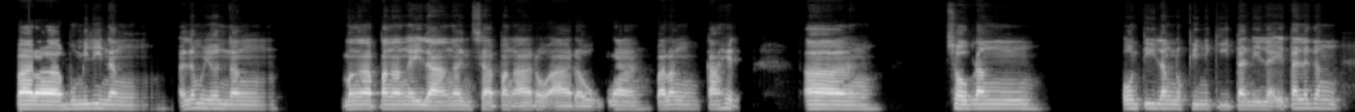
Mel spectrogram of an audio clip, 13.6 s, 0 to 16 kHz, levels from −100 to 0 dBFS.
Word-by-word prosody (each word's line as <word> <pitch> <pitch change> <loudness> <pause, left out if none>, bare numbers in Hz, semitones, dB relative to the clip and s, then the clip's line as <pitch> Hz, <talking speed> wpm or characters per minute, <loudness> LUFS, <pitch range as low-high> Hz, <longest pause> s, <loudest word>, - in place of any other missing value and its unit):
para 125 -1 +9
bumili 135 +2 -4
ng 120 -2 -4 0.4
alam 145 +1 -3
mo 145 - -4
yun? 140 -1 -3
Ng, 125 -1 -4 0.7
mga 130 +1 +2
pangangailangan 125 -2 +2
sa 115 - -1
pang-araw-araw, 110 -1 -2 0.2
na 120 -1 -3
parang 130 +1 -3
kahit, 125 +2 -4 0.6
ang, 125 -2 +3 0.7
sobrang, 135 0 +1 1.4
unti 140 +1 -4
lang 135 -1 -1
no'ng 135 0 -7
kinikita 130 -3 -5
nila, 120 -1 -5
eh, - - -5
talagang 140 -1 -4
125 Hz, 100 wpm, -21 LUFS, 120-135 Hz, 1.4 s, para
